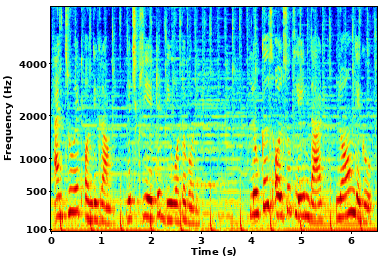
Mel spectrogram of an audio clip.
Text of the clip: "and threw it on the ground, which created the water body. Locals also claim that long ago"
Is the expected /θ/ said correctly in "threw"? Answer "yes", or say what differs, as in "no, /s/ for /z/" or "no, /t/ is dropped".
no, /t/ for /θ/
